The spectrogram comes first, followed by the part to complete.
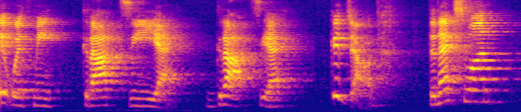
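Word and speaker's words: grazie: We have to pronounce that e at the end. So say it with me. Gracia.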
